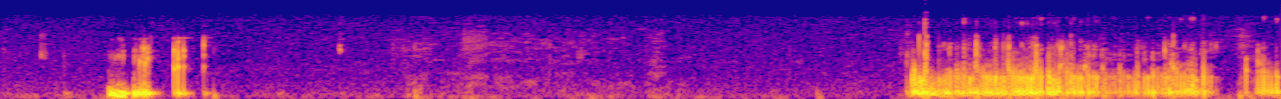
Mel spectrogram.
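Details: Aggressive stomach rumbles, half hungry and half gassy from eating too much: short gurgles, then a long, low rumbling growl from the belly; borborygmi.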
